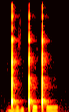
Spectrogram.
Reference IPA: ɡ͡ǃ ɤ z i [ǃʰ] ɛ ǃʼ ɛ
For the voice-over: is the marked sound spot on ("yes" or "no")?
yes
